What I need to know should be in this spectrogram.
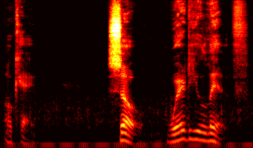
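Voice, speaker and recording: A man playing a wry human astronaut captain in an audio drama, speaking in a dry, measured way. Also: medium pitch, very animated, slight background noise. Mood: calm, friendly. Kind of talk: audio drama narration as log entries.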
